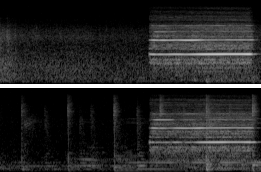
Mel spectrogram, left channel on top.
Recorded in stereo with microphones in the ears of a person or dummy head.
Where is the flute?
35° left (ahead or behind), 1.3 m.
